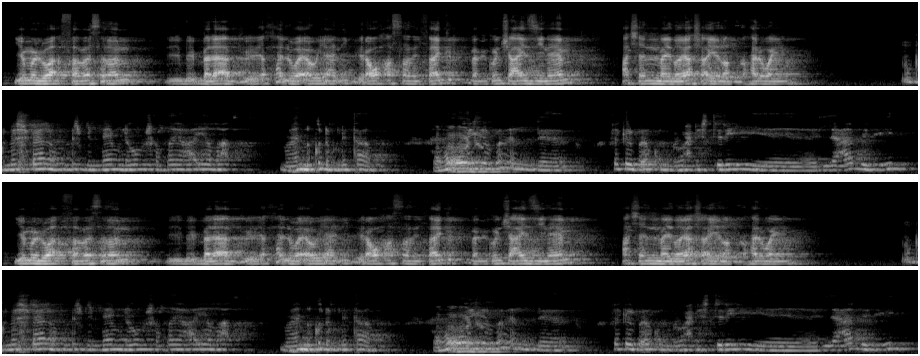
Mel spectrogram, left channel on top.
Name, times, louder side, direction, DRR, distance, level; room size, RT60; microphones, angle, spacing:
voice 1, 0.1-1.3 1.6-5.7 6.2-8.0 11.9-12.3 13.5-14.0, left 1 dB, 50° left, 5 dB, 3.7 m, -22 dB
voice 2, 7.1-7.5 9.0-11.4 12.0-12.9 13.4-14.8 15.2-18.1, left 2 dB, 80° left, 6 dB, 6.0 m, -31 dB
29.0 x 19.5 x 8.7 m, 0.73 s
head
